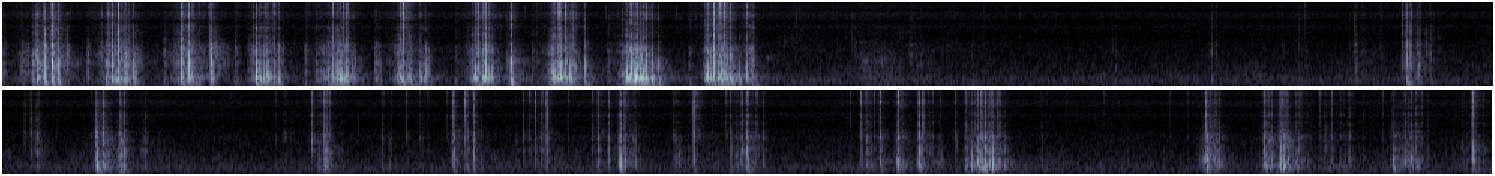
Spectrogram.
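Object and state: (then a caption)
Foam block scratched with a needle. A blue-gloved hand scratches and pins a thin metal needle along the top edge of a thick, solid, porous block of dark grey foam. A quick, steady run of short, crisp, bright scratches lasts about four seconds, then comes a near-silent pause with faint low rustle. Sparser, irregular scratches follow through to the end.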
